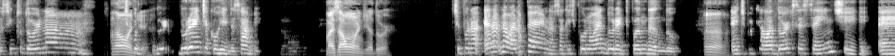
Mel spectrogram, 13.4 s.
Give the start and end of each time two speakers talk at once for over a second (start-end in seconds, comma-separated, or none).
none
